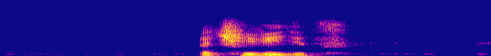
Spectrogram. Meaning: eyewitness
- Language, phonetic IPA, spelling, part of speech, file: Russian, [ɐt͡ɕɪˈvʲidʲɪt͡s], очевидец, noun, Ru-очевидец.ogg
